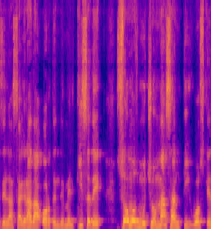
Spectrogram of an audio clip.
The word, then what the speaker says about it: Melquisedec: Se dice Melquisedec, pero se escribe Malquisedec, se lee Melquisedec.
